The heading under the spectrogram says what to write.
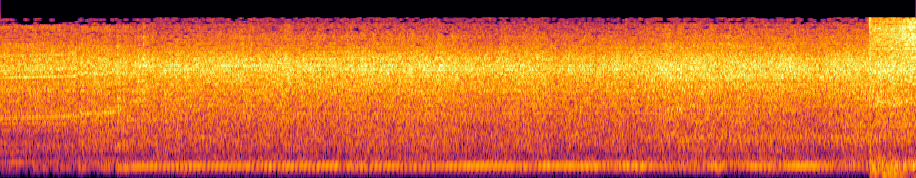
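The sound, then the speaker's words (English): A field of NTT IndyCar Series race car engines starts and idles together at the BitNile.com Grand Prix of Portland, a steady, loud, buzzing drone that swells slightly in the first second and holds constant throughout, with no one speaking. “The greatest drivers in the world, drivers, start your engines!”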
